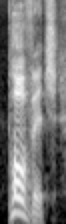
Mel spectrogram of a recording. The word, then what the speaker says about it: Povich: Bobby Miller and Kade pav how do you pronounce his last name pvic Povich you know they're two starters I I think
